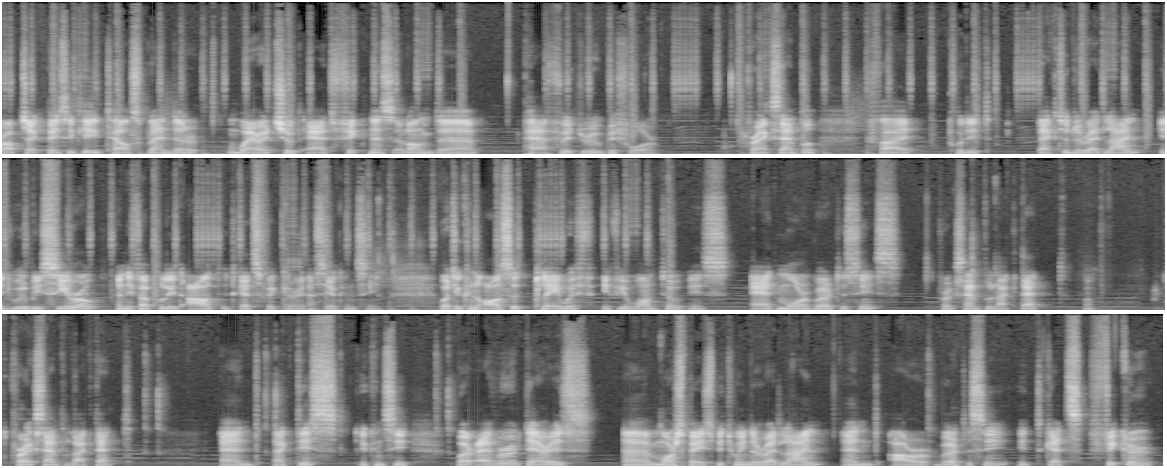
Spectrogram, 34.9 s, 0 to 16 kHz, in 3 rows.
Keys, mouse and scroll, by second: 9.0 g, 18.9 e, 21.4 middle click, 22.4 KP_7, 23.2 shift+middle click, 23.9 e, 24.8 e, 26.0 shift+middle click, 26.7 e, 27.7-29.0 scroll down 2, 29.7 shift+middle click, 32.3 click.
